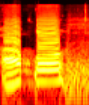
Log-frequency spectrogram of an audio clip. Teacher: حمزہ زبر قاف اقو، قاف کو پور پڑھا جائے گا یعنی موٹا پڑھا جائے گا اور اس کے اوپر قلقلہ کیا جائے گا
